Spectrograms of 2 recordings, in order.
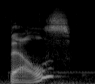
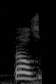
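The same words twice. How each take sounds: First: The voice rises on the name like a question. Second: The voice does not rise on the name.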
